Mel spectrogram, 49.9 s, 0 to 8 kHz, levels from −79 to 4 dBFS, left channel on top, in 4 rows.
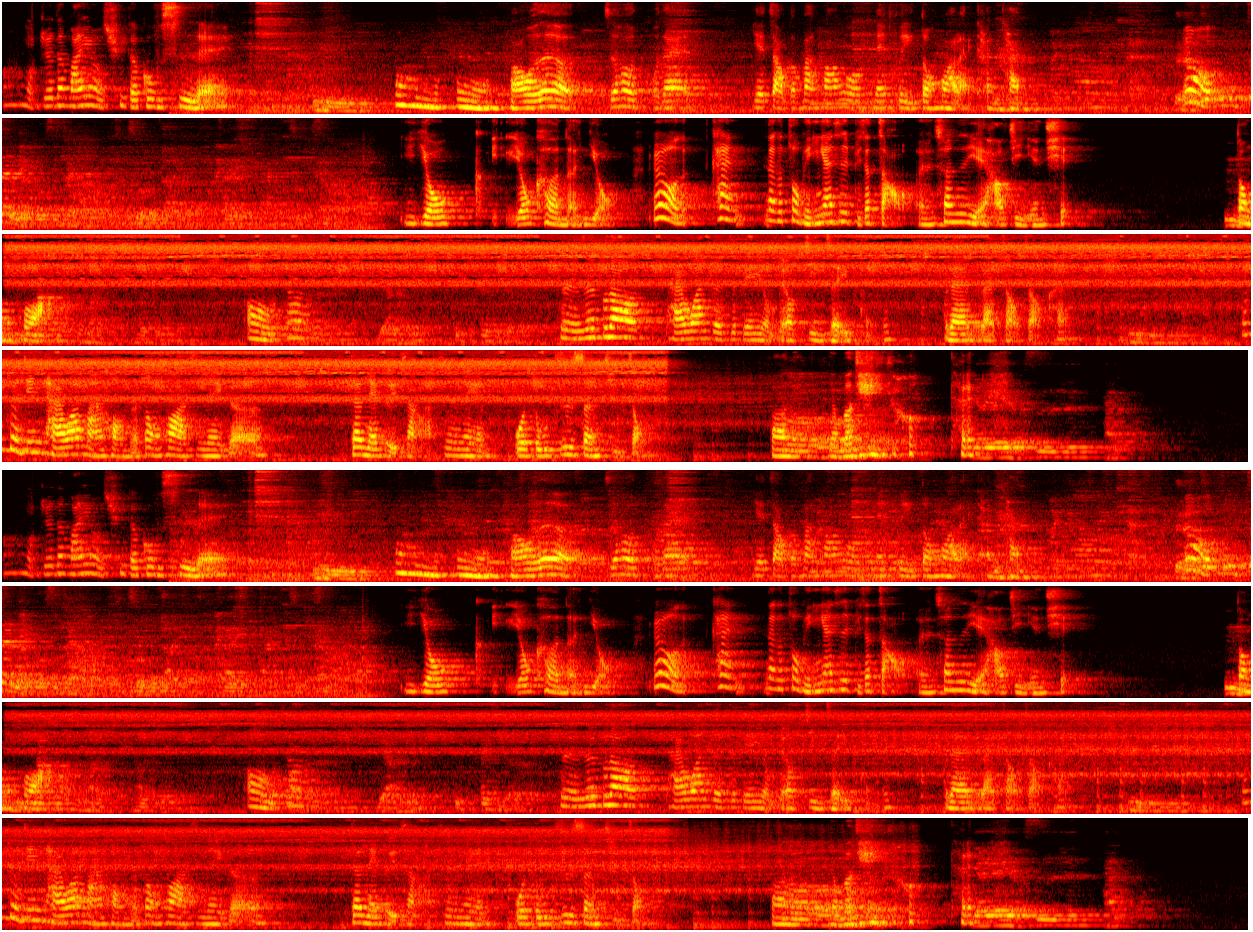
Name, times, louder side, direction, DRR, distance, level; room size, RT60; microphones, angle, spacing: voice 1, 0.0-2.3 3.9-5.8 6.0-6.9 7.5-10.2 11.8-12.1 16.5-18.7 19.0-23.2 24.8-25.5 27.4-28.1 30.5-33.9 34.4-35.8 37.4-40.2 41.0-44.1 45.2-45.5 45.7-46.5 47.0-47.2, left 4 dB, 25° left, 12 dB, 0.4 m, -24 dB
sound 1, 1.7-16.1, right 1 dB, 65° right, 3.3 m, -37 dB
voice 2, 3.1-3.7 9.9-10.3 11.7-15.9 24.7-26.9 27.6-29.2 29.5-30.3 36.2-36.9 45.2-46.4 47.2-48.6, right 1 dB, 35° right, -8 dB, 1.9 m, -32 dB
sound 2, 25.0-44.1, left 11 dB, 80° left, 0.5 m, -29 dB
sound 3, 31.8-46.7, right 7 dB, 85° right, 0.7 m, -40 dB
17.0 x 11.0 x 2.4 m, 1.4 s
head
